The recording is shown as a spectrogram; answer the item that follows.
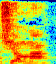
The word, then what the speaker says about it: Chioma: There's this particular couple, Paul and Chioma, let me pronounce it properly, Paul and Chioma.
